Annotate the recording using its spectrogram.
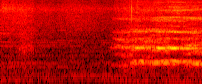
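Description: A rooster crowing in the background: one long, held call that starts about a second in and swells in loudness.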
